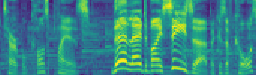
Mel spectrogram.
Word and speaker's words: Caesar: cosplayers they're led by Caesar because of course but Legion members pronounce it as Kaiser this is because in Latin the seas are hard which is the sentence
